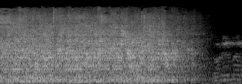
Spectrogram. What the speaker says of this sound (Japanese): なんとこちらのシャワーがですね、このセレブ式です。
